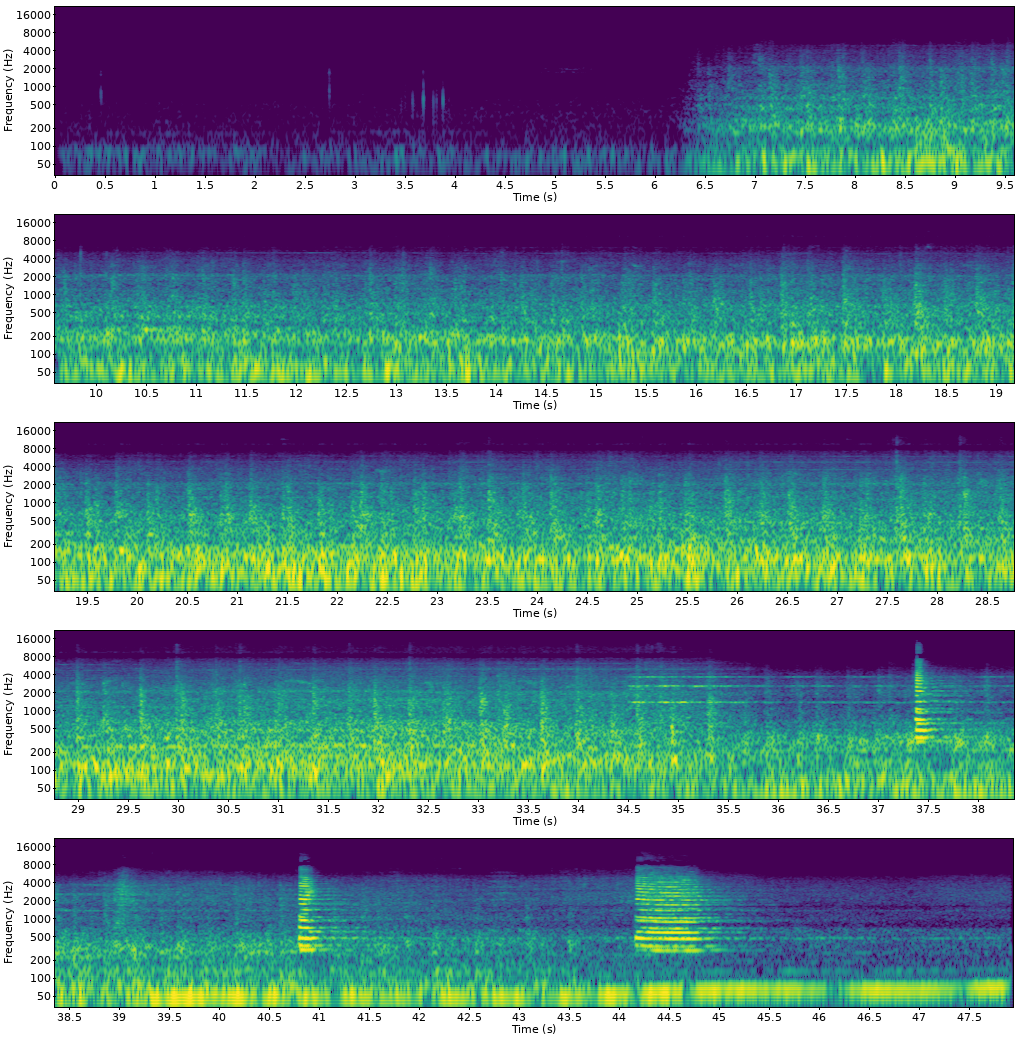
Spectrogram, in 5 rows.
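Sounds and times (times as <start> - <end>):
locomotives rumbling across a bridge: 6.3 - 47.9
train horn calls: 37.4 - 38.0, 40.8 - 41.6, 44.2 - 45.9.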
